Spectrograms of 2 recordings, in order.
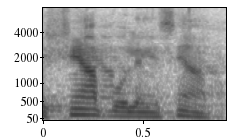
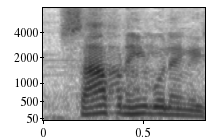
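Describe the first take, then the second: First: श्यांप with a softened sh sound; श्यांप in place of सांप; lisped pronunciation. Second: Said in the usual way. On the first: Shown as a demonstration. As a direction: say श्यांप the village way. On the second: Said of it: "श्यांप बोलेंगे".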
